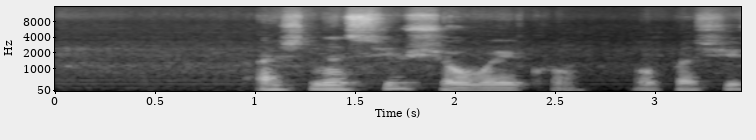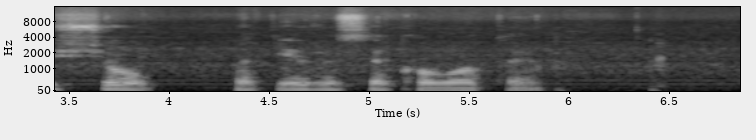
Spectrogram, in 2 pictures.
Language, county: Lithuanian, Klaipėda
